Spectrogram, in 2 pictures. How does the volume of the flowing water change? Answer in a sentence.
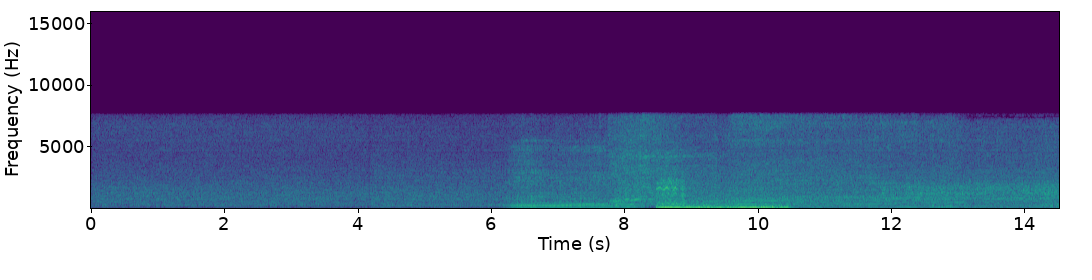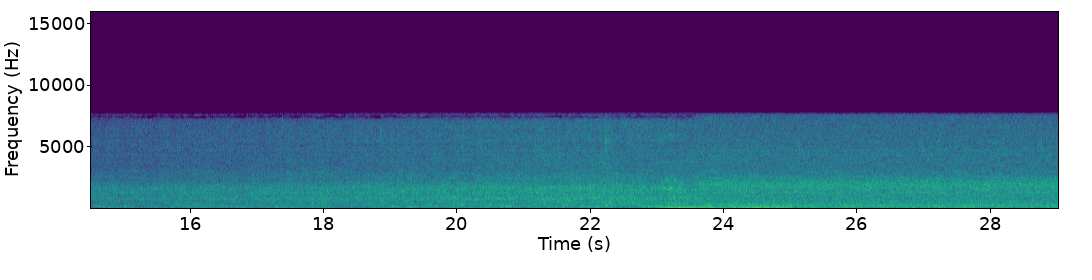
The volume of the flowing water goes up.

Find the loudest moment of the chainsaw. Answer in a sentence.
The volume of the chainsaw peaks at 8 seconds.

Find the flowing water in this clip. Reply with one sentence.
The flowing water can be heard from 0.0 to 28.9 s.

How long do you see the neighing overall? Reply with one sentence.
You can hear the neighing for 4 seconds altogether.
